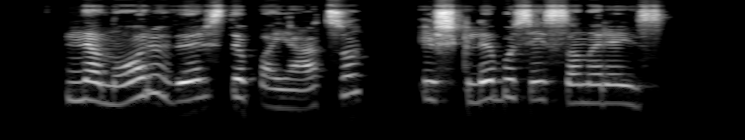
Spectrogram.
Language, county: Lithuanian, Alytus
